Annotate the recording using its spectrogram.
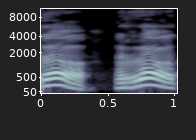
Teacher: व्यंजन के उच्चारण में जीवा की नोक वायु से रगड़ खाकर कांपती हुई रहती है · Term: प्रकंपित व्यंजन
